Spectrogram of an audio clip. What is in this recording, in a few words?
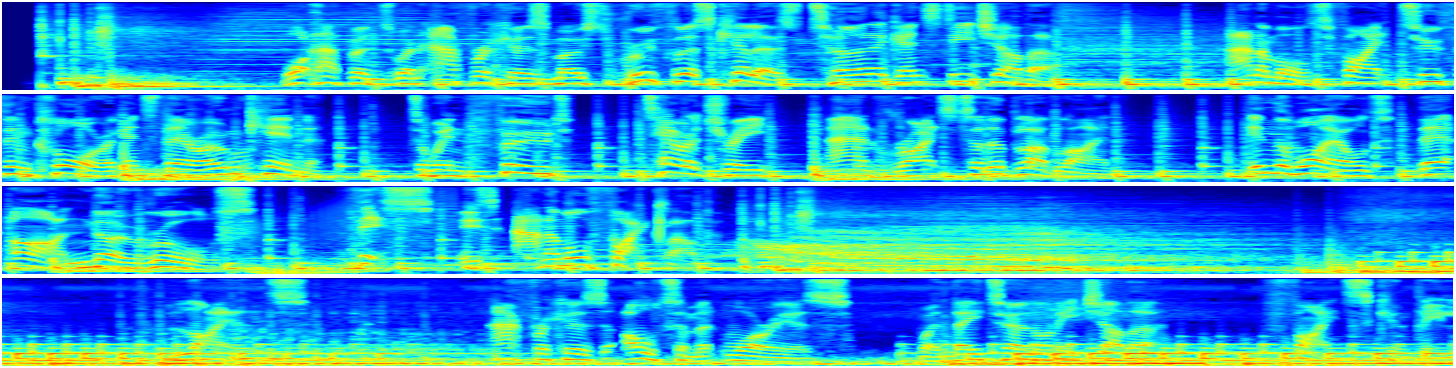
voice narration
